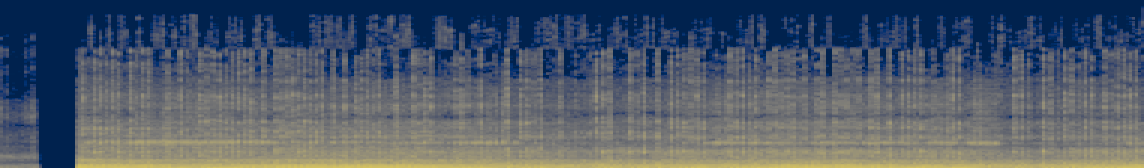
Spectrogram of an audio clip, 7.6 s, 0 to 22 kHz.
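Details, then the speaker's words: Broken trash-pile push mower running after a carburetor install and a new spark plug. It catches and settles into a steady, even putter at constant speed with no misses; running healthy. "And just like that, she's running. All it took was those 5 steps."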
